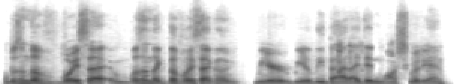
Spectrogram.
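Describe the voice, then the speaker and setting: A man co-hosting a podcast in slangy, halting casual talk full of filler words. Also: mid-range voice, muffled recording. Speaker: podcast co-host.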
